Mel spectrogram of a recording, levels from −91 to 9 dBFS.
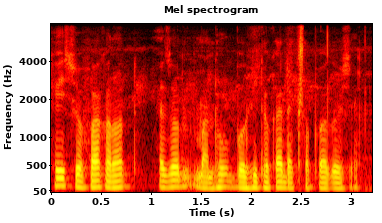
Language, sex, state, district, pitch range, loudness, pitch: Assamese, male, Assam, Sonitpur, 100-115 Hz, -21 LUFS, 105 Hz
